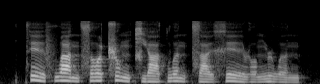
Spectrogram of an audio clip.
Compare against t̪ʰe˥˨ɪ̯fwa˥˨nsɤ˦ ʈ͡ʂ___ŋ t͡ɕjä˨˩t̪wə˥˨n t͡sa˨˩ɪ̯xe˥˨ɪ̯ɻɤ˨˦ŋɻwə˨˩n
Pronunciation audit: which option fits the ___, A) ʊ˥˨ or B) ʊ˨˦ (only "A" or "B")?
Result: A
